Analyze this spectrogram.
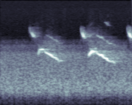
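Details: Northern cardinal at Cub Run in spring giving repeated loud downslurred whistles, about one every half second, over steady ambient noise.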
